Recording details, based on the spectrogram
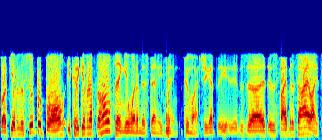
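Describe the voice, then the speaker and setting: A man, a rabbi, giving an informal religious lesson in a halting, conversational way, repeating points for emphasis. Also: medium pitch, animated, no room sound. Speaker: rabbi teaching a class. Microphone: phone. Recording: muffled band-limited phone conference call.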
